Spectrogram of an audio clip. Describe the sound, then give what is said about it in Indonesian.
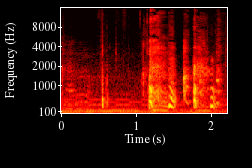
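A short run of four or five harsh coughs in quick succession, fairly loud, after a brief quieter moment with low background hum. “Tuh gue jadi batuk gue”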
